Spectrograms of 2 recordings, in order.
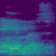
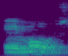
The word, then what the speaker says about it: AMOS: I understand it now you pronounce it not Amos but Amos is that right okay but we'll try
